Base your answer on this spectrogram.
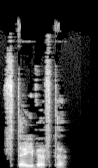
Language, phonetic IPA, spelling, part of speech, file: Polish, [ˈftɛ i‿ˈvɛftɛ], wte i wewte, adverbial phrase, Pl-wte i wewte.ogg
